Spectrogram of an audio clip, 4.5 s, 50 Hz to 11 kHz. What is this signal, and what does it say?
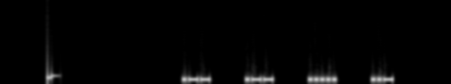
Morse code, heard as a keyed tone, about 40 wpm, spaced as for 19 wpm, 700 Hz. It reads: WW5U
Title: USA Call Signs - 4 Characters - 4x Character Spacing - 40wpm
